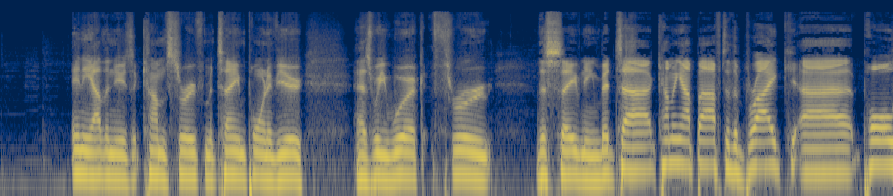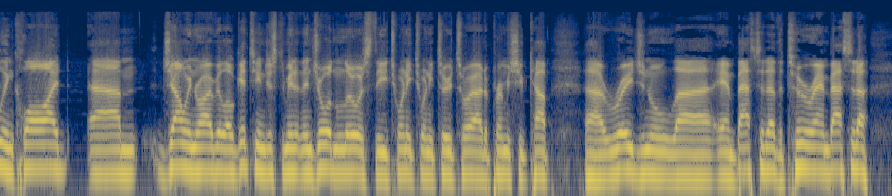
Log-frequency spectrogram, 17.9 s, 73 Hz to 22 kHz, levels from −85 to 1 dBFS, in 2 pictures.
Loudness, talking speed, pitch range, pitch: -17 LUFS, 190 wpm, 125-155 Hz, 140 Hz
